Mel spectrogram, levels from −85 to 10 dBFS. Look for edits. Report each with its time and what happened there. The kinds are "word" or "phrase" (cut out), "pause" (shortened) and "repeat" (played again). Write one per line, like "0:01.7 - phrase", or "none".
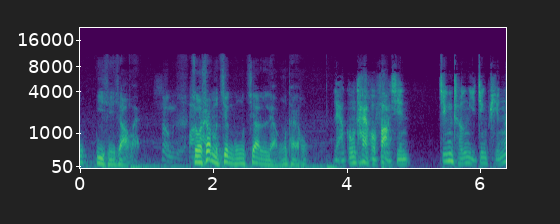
none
